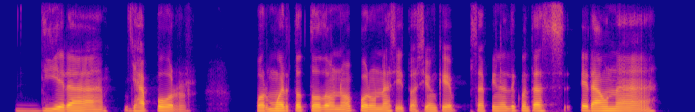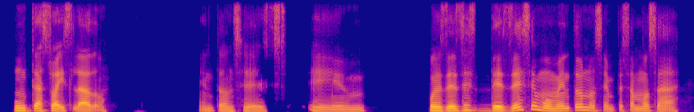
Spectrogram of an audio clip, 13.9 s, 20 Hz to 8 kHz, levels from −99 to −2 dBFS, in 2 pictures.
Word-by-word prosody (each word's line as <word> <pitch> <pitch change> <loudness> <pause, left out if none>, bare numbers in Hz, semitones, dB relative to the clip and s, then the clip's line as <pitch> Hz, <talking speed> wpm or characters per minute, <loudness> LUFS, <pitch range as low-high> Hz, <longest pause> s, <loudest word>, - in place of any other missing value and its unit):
diera 135 -2 0 0.2
ya 135 -1 -1
por 135 -2 0 0.6
por 135 -1 +1
muerto 140 0 +3
todo, 130 -3 +2
¿no? 120 +5 -1
Por 130 - +3
una 130 +1 0
situación 130 -1 -4
que, - - -1
pues, - - -15
a 130 - 0
final 140 +1 -3
de 145 - -2
cuentas, 145 -1 -1
era 145 -2 +5
una 135 -2 0 0.5
un 160 +2 +3
caso 155 0 +3
aislado. 135 0 +2 0.9
Entonces, 135 - -5 0.2
em, 120 -1 -4 0.6
pues, 140 -1 +4
desde 145 +4 +4
es 145 -6 -12
desde 145 +3 +5
ese 220 +4 -2
momento 160 +1 +1
nos 170 -6 -4
empezamos 135 +3 -5
a - - -3
140 Hz, 140 wpm, -25 LUFS, 130-145 Hz, 0.9 s, era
